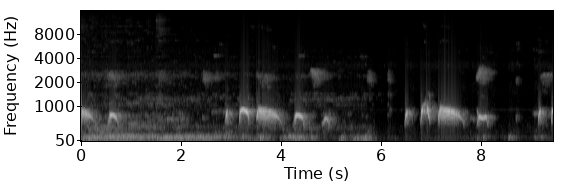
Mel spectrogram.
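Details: Female spotted dove calling to stimulate males into song. Several rhythmic coo phrases of short notes, each around one long mellow coo. A low rumble runs under the first half, and faint chirps are heard.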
